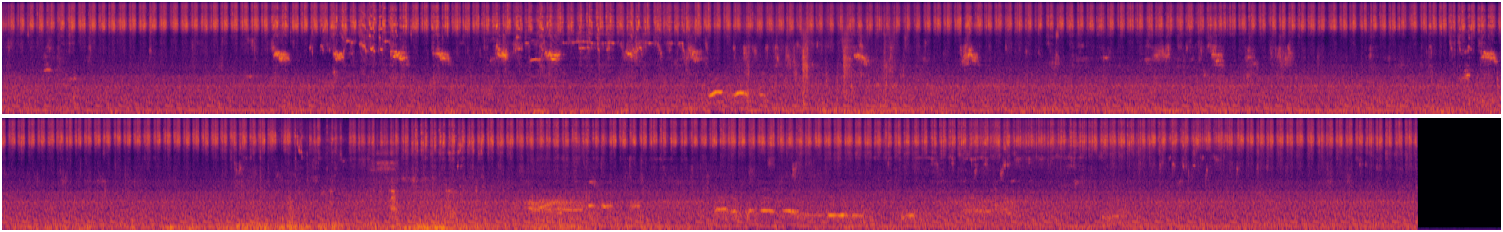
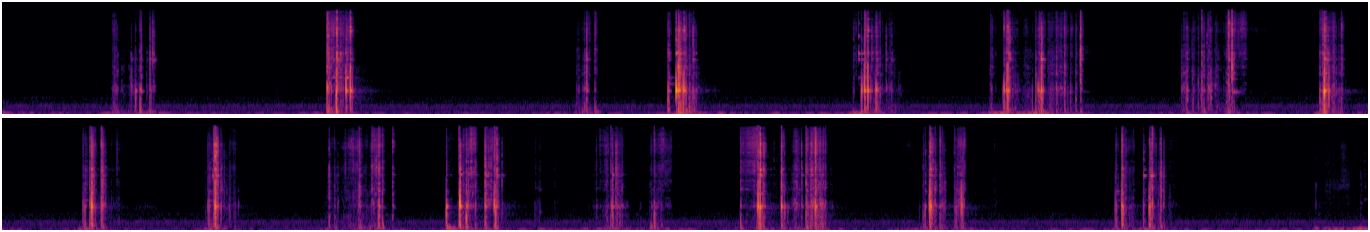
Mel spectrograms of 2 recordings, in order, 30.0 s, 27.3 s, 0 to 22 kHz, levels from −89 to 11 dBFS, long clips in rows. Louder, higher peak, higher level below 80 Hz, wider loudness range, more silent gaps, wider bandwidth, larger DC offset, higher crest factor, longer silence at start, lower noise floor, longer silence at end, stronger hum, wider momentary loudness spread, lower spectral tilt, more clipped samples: first, -20 LUFS vs -31 LUFS; about the same, -2 dBFS vs -2 dBFS; first, -40 dBFS vs -58 dBFS; second, 4 LU vs 7 LU; neither; first, over 20 kHz vs 16.5 kHz; neither; second, 22 dB vs 34 dB; second, 0 s vs 1.1 s; first, under -90 dBFS vs -71 dBFS; first, 0.85 s vs 0 s; neither; second, 5 LU vs 22 LU; about the same, -1.5 dB/octave vs -1.5 dB/octave; neither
